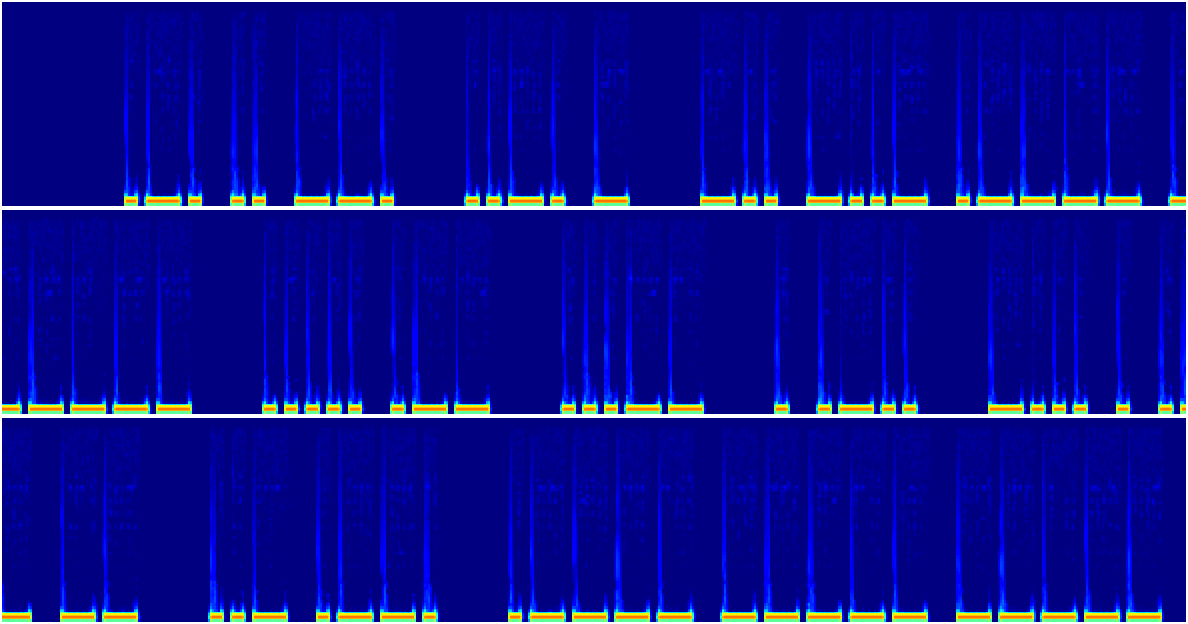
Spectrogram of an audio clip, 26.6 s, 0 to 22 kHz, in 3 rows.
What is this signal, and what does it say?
Morse code, heard as a keyed tone, about 15 wpm, 700 Hz. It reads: RIG FT DX10 5W 3 EL BEAM UP 100
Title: Practice QSO - Exchange 2 - Info - 15wpm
